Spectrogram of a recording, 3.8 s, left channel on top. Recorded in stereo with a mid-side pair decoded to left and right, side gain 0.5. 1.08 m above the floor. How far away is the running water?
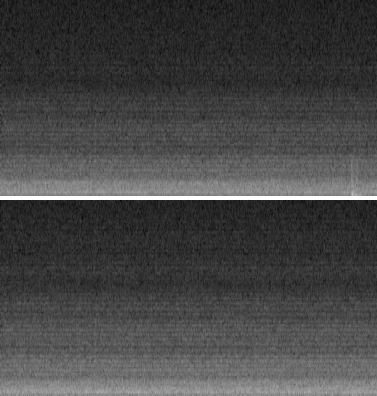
About 8.5 m.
